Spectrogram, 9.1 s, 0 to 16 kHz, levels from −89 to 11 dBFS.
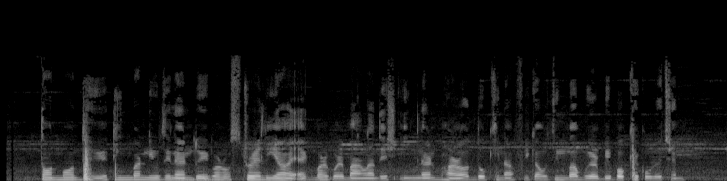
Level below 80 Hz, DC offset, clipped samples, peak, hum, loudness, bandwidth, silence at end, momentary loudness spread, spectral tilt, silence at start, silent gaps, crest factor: -66 dBFS; under 0.1%; under 0.1%; -2 dBFS; none; -27 LUFS; 10.5 kHz; 0.55 s; 10 LU; -7 dB/octave; 0.5 s; none; 24 dB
